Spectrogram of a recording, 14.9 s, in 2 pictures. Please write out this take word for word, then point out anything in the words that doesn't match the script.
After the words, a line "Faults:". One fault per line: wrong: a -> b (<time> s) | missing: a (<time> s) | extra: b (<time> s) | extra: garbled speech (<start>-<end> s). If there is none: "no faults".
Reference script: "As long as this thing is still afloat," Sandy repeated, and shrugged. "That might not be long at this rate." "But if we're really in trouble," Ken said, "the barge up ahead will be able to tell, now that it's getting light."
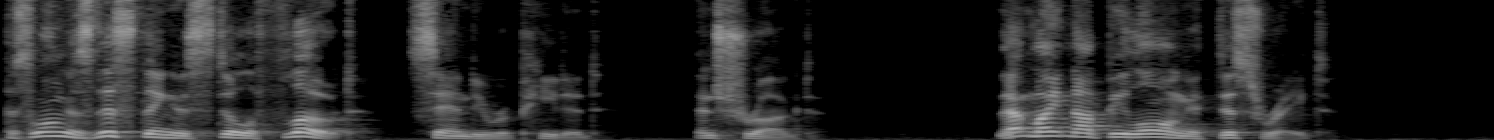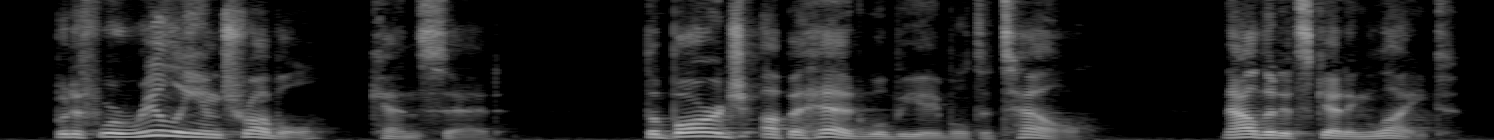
"As long as this thing is still afloat," Sandy repeated, and shrugged. "That might not be long at this rate." "But if we're really in trouble," Ken said, "the barge up ahead will be able to tell, now that it's getting light."
Faults:
no faults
